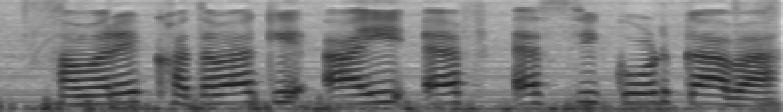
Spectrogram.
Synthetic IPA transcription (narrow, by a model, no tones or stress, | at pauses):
həmːɾekʰɐt̪ʋakeaːiɛːfʰɛːsːikoːɖkaːbaː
